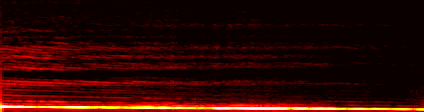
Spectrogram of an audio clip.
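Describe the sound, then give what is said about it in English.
A person imitates a werewolf howl for Halloween, practicing it: one sustained, wavering vocal tone that slowly slides downward in pitch over about two seconds, fairly loud and alone without other talk. “They love being princesses, and that's why this year was a little different, because they were werewolves, which we were working on our howl, and I still feel like I got a lot of room to grow with my howl, but this is what I got, you know?”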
